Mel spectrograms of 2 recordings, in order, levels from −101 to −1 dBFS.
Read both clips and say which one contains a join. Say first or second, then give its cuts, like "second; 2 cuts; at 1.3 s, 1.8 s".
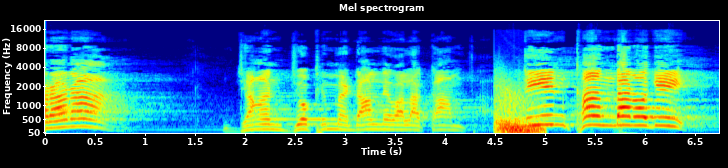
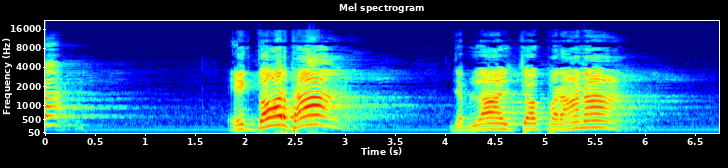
first; 1 cut; at 4.7 s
